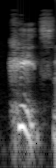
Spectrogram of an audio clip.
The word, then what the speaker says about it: Keats: In the story of the poet, I found out that it's actually like Keats, like John Keats, like the poet.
